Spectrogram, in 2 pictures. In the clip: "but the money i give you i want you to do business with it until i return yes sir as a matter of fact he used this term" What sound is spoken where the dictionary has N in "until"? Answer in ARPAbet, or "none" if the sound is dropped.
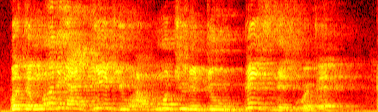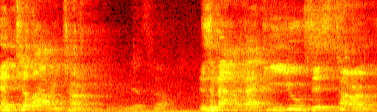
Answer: N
